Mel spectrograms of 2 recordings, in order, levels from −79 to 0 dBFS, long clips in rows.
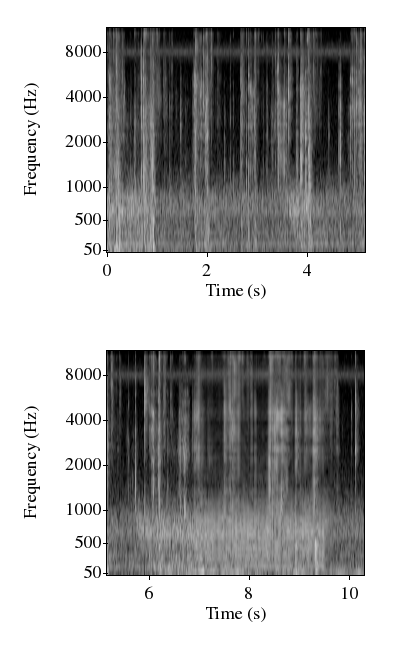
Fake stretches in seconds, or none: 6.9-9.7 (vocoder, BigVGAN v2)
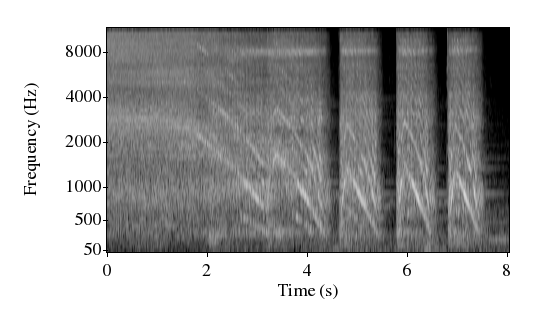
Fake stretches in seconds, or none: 3.9-5.4 (vocoder, Vocos)

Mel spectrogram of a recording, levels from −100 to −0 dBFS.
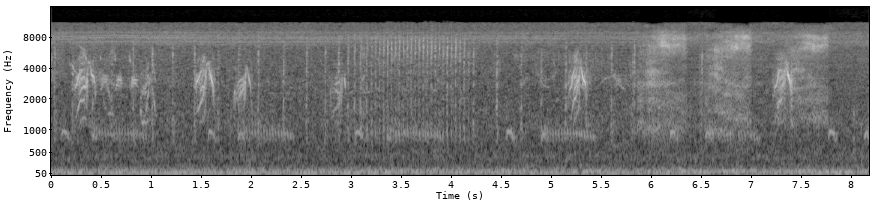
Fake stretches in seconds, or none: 5.9-8.2 (autoencoder, DAC-VAE)

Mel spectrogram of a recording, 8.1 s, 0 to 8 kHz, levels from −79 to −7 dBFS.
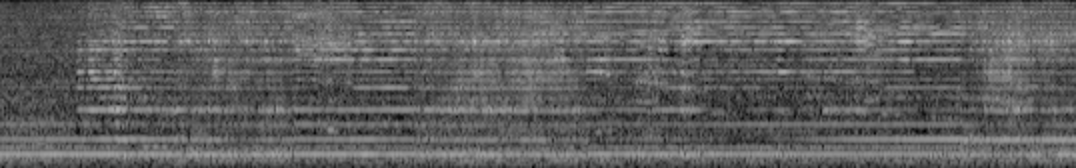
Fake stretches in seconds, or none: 1.3-2.2 (vocoder, HiFi-GAN); 3.1-4.4; 7.2-8.1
